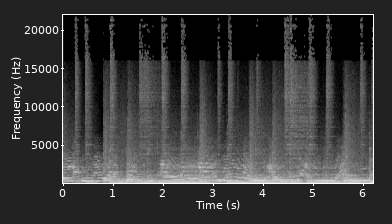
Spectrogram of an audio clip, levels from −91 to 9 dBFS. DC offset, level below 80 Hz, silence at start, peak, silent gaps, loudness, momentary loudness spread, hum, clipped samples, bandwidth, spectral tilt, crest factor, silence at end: under 0.1%; -28 dBFS; 0 s; 0 dBFS; none; -16 LUFS; 5 LU; none; under 0.1%; over 20 kHz; -7.5 dB/octave; 14 dB; 0 s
